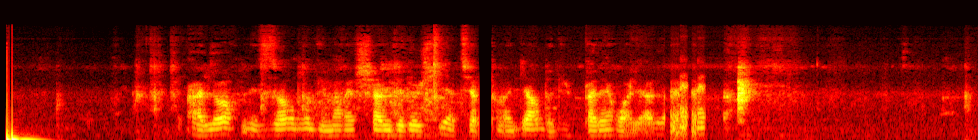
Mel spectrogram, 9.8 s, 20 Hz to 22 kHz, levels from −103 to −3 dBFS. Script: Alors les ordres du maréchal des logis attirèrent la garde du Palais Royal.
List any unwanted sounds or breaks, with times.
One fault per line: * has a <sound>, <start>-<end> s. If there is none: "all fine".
* has a dropout, 4.8-4.9 s
* has a laugh, 6.7-7.1 s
